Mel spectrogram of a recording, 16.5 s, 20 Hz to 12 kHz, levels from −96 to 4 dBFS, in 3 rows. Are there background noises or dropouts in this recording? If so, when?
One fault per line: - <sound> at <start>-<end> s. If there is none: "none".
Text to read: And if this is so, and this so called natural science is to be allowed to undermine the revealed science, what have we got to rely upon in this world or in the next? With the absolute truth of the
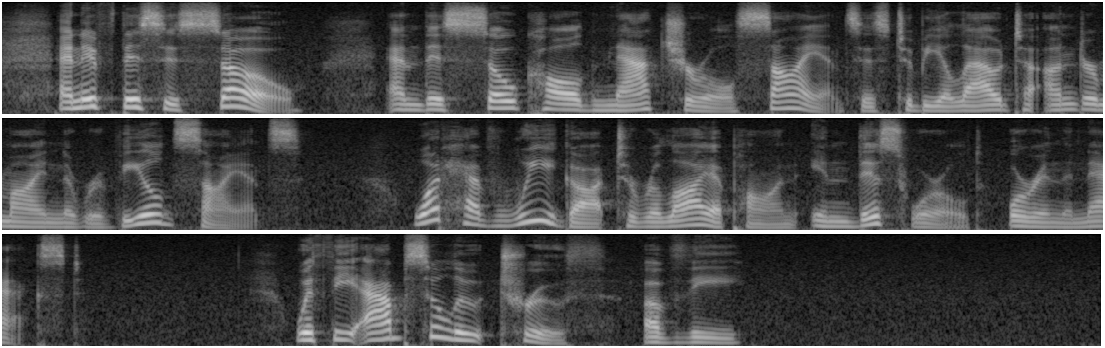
none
